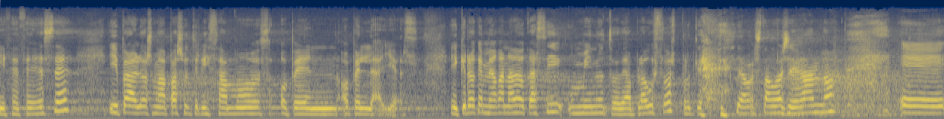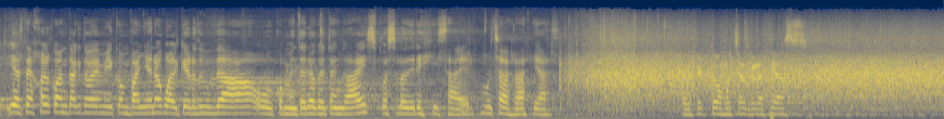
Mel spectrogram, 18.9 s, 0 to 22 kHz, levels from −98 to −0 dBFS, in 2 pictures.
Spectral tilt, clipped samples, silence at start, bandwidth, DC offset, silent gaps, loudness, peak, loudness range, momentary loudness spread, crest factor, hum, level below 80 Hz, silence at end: -2 dB/octave; under 0.1%; 0 s; 16.5 kHz; under 0.1%; none; -13 LUFS; -2 dBFS; 6 LU; 9 LU; 12 dB; none; -48 dBFS; 0 s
